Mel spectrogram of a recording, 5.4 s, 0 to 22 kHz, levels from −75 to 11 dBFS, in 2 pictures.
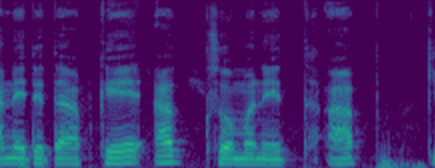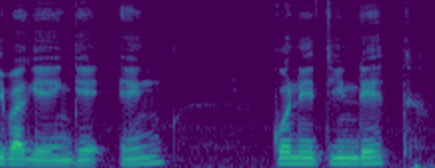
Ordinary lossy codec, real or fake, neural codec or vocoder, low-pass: none; fake; vocoder, 44.1 kHz, 128 mel bands every 512 samples, BigVGAN v2; none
